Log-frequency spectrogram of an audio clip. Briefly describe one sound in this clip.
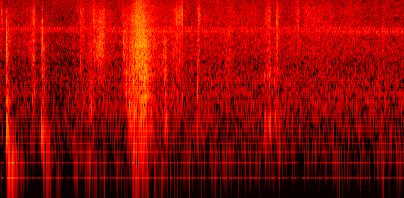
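A folding chair creaks as a man sits down.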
